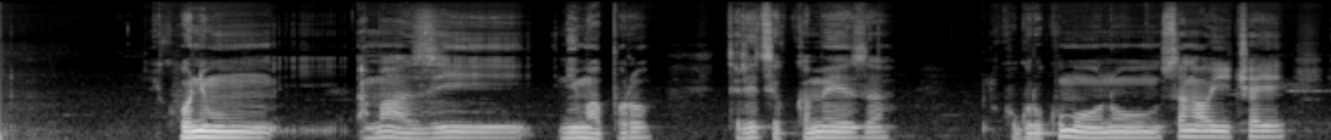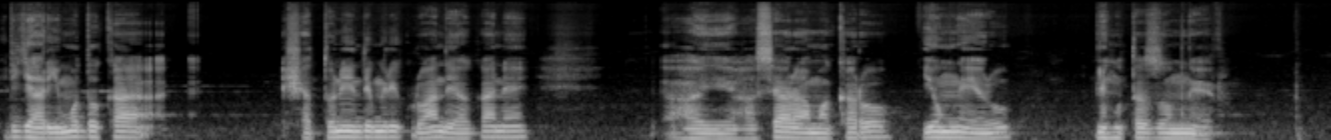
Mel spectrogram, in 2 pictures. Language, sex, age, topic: Kinyarwanda, male, 18-24, finance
